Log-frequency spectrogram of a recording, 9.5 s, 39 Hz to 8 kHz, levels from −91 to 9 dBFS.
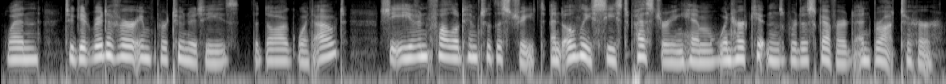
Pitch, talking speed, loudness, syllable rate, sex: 185 Hz, 205 wpm, -17 LUFS, 5.6 syllables/s, female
